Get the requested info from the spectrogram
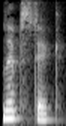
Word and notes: lipstick: American English

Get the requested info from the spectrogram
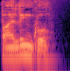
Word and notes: bilingual: British English

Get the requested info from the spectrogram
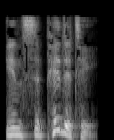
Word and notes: insipidity: British English

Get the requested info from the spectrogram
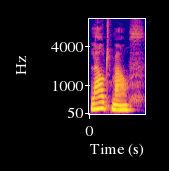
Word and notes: loudmouth: British English

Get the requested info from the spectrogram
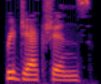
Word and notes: rejections: British English

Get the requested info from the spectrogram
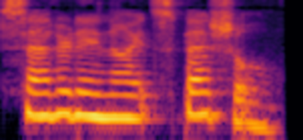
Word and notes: saturday night special: American English

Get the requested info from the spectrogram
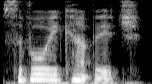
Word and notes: savoy cabbage: British English

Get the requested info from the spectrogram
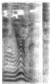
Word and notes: inurement: British English

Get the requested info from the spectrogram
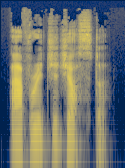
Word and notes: average adjuster: British English

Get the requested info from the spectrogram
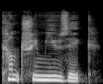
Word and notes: country music: British English

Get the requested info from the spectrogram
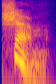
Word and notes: sham: British English

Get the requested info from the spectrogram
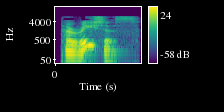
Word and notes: paroecious: British English

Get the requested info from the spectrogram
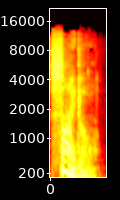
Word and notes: sidle: British English

